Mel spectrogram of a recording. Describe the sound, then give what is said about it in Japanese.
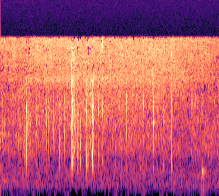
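Soft, steady fizzing with a dense scatter of tiny crackling pops as carbonated water is poured to dilute a homemade summer drink concentrate, fairly quiet, with no voices. “お、ちょっと聞こえたでしょシュワっていうの。”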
